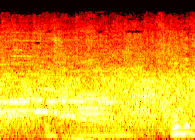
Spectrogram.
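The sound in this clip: A late-night talk show studio audience applauds, a soft wash of clapping running steadily under a speaking voice for the whole short stretch.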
